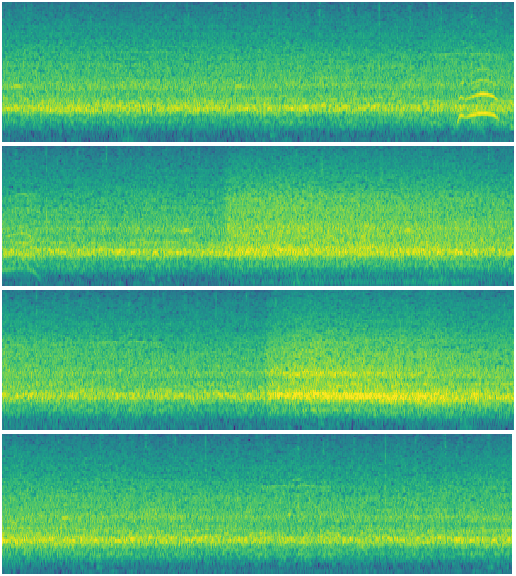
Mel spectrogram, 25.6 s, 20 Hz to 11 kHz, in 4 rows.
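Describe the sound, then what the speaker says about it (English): A capacity arena crowd in the WWE 2K16 wrestling video game roars steadily throughout, swelling louder twice with a few whistles rising above the constant din. "This place is deafening. Listen to it. The capacity crowd on its feet"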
